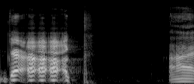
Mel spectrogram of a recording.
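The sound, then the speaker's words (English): A human voice, speaking as a goat man character, gives a loud, quavering bleat, then a short sharp sound, a pause, and a second bleating cry. “This is the first time that any of us ever heard a goat man talk.”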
